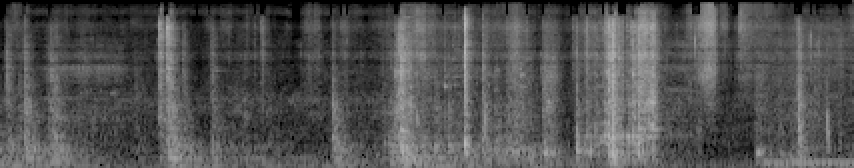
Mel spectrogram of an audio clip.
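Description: A workshop drawer is pulled open with a series of scraping, clattering slides and knocks, several separate bursts close by with no one talking.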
